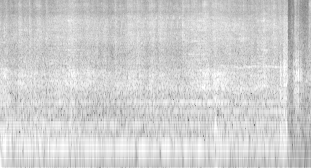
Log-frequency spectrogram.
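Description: A steady low motor hum with a hiss over it, holding level throughout and cutting off abruptly just before the end.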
